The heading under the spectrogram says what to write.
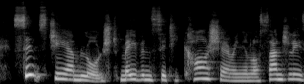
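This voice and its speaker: Lively intonation marks a woman's fairly high-pitched voice at a fairly quick pace. The recording is very clean, with a silent background. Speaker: news show host. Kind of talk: news reading. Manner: fast.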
